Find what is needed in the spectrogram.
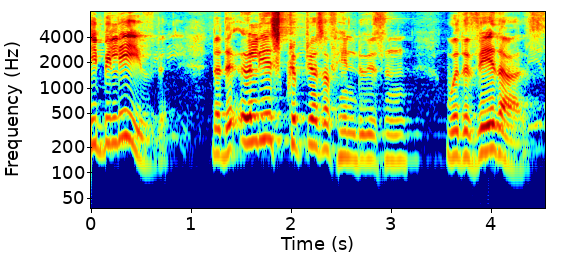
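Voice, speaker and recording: A man with a fairly high voice and a dark, mellow tone speaks at a moderate pace with lively intonation. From Trinidad and Tobago. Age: 70s. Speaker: invited speaker at school anniversary. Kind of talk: ceremonial speech. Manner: formal.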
